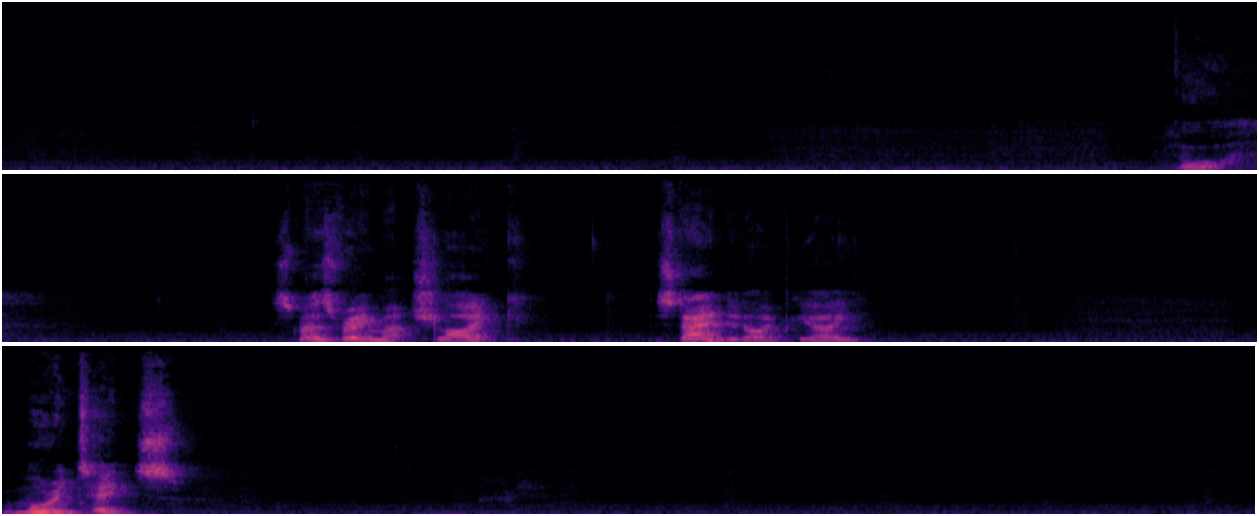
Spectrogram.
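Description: A man sips a drink.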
